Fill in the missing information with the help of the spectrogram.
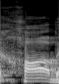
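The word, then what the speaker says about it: خواب: ख व अलिफ बा लेकिन पढ़ने में यह खवाब है व साइलेंट हो जाता है खवाब पढ़ा जाता है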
